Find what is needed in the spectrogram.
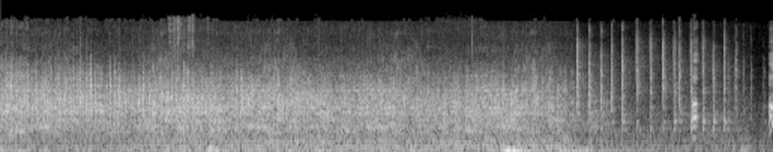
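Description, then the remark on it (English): A roulette wheel spun in a game whirs steadily for several seconds, then breaks into a series of sharp clicks that gradually slow and space out as the wheel winds down, stopping on number five. “Spin it, Cat. Let it go.”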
